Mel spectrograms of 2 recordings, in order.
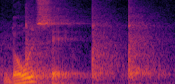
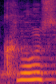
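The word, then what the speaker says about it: Knowles: 그래서 이 안드라고지라고 하는 개념, 이 개념을 학교 교육에 접목시킨 학자가 누구냐면 노울스예요. 노울스. 그래서 우리가 크놀스 이렇게 발음해도 되고요. 그냥 노울스 이렇게 말합시다.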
